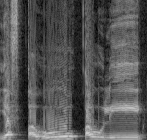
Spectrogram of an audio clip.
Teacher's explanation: वाव मद्दा, यहाँ पर या मद्दा है, दोनों को खींचेंगे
